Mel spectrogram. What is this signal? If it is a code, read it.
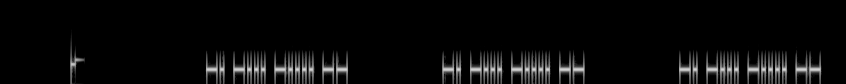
Morse code, heard as a keyed tone, about 34 wpm, 700 Hz. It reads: NB6M NB6M NB6M
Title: Call Signs Repeated 2x - 35wpm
